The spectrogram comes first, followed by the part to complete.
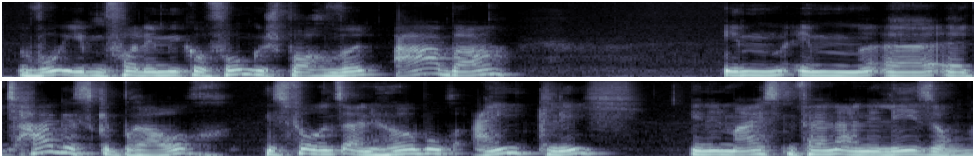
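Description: A German man chats casually as a podcast co-host. His voice sits a little high for a man, yet it is mellow and slightly husky. He talks in a joking, self-deprecating way. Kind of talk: casual chat. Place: home studio in an apartment.

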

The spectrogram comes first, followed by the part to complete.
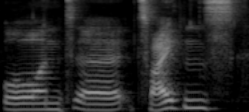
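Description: A man's voice: on the high side, steady tone, extremely slow, dark tone, clear, resonant tone. A man co-hosting a podcast in casual chat, searching for his words as he goes. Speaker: podcast host. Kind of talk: casual chat about audio dramas.

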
